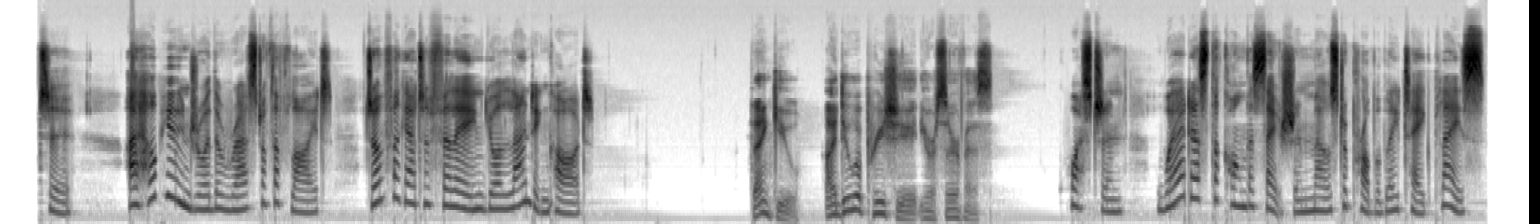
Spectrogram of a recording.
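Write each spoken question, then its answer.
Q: Where does the conversation most probably take place?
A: On a plane.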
